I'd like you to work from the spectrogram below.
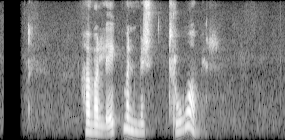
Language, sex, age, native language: Icelandic, female, 40-49, Icelandic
